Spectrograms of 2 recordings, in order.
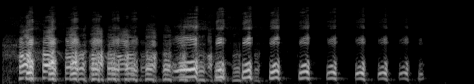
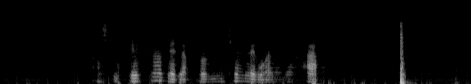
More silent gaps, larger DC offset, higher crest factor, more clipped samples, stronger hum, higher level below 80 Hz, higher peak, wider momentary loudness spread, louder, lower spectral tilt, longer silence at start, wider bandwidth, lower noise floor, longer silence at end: neither; neither; second, 20 dB vs 28 dB; neither; neither; second, -70 dBFS vs -44 dBFS; first, -2 dBFS vs -8 dBFS; about the same, 14 LU vs 14 LU; first, -22 LUFS vs -35 LUFS; second, -3 dB/octave vs -7 dB/octave; second, 0.2 s vs 0.95 s; first, 16 kHz vs 7.8 kHz; second, -54 dBFS vs -70 dBFS; second, 0.5 s vs 0.65 s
